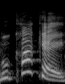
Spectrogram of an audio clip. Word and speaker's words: bukkake: I said it right, bukkake. I know, but you were saying cock-y.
